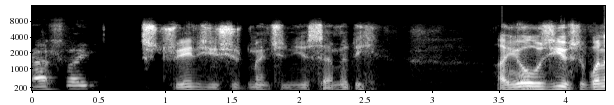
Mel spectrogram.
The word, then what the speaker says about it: Yosemite: strange you should mention yosemite i always use it when i was a kid i always used to pronounce that you was a mate yeah the the thing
